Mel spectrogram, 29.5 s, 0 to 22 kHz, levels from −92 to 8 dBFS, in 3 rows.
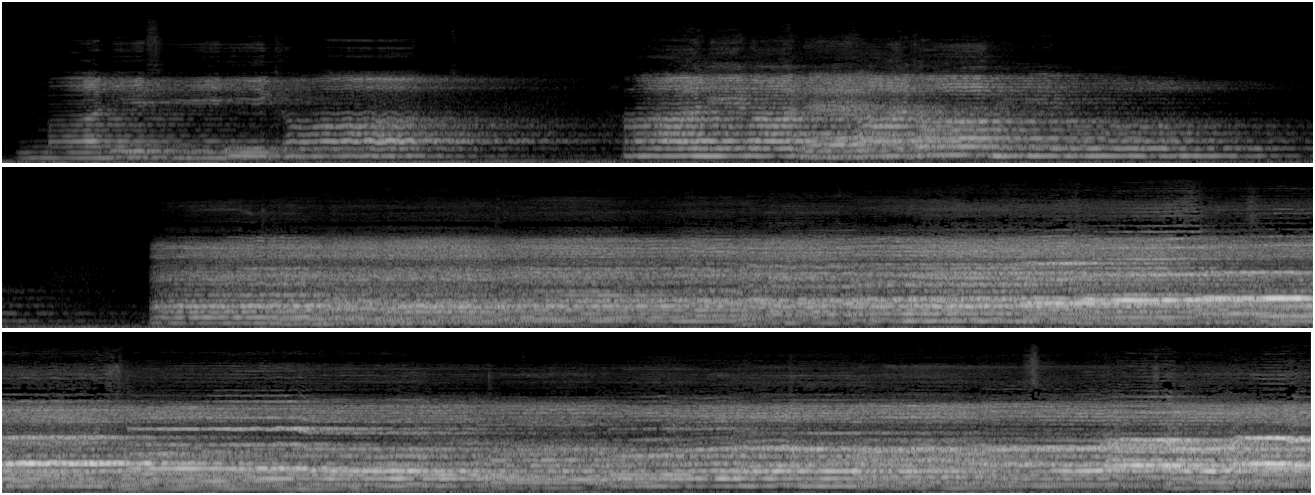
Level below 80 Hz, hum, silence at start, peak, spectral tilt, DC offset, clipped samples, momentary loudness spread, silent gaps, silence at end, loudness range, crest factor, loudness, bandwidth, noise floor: -66 dBFS; none; 0.5 s; -4 dBFS; -4.5 dB/octave; under 0.1%; under 0.1%; 23 LU; none; 0 s; 21 LU; 20 dB; -24 LUFS; 10 kHz; -64 dBFS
